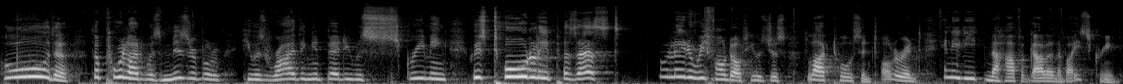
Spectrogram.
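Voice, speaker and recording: A woman voicing a chatty, excitable Irish priest, a short man who rambles eagerly in an Irish accent in a comic audio drama. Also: fairly high pitch, fairly quick, close to an everyday voice. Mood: rambling, curious. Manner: rambling, eager, easily distracted.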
